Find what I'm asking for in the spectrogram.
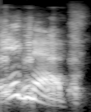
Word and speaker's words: Ignatz: That's how you pronounce that name. – The name is so good, Ignatz.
